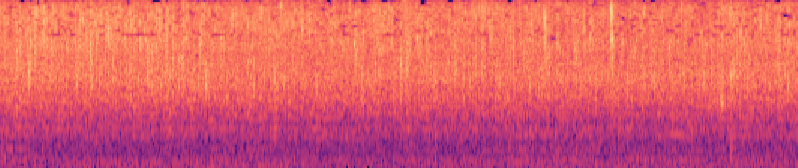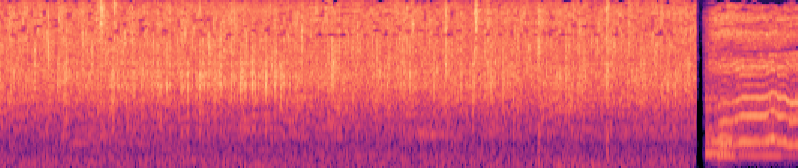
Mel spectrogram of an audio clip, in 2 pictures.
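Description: Sliced bell peppers and onions sizzling and crackling in a hot skillet, a steady frying hiss with small pops. It cuts off suddenly near the end, and hummed music begins.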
